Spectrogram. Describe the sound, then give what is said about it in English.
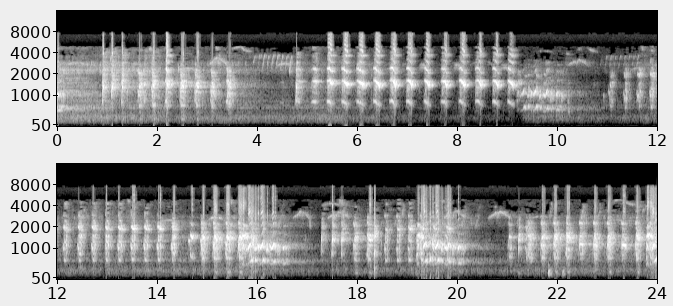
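Hen turkeys give long, loud strings of rhythmic yelps, broken by sharp clucks and quick cutting calls. The calls repeat in bursts throughout, with no talk. “the number of yelps they're doing, the string of yelps is getting longer, and they're starting to throw more clucks in there, and now she starts throwing some cuts in there.”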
